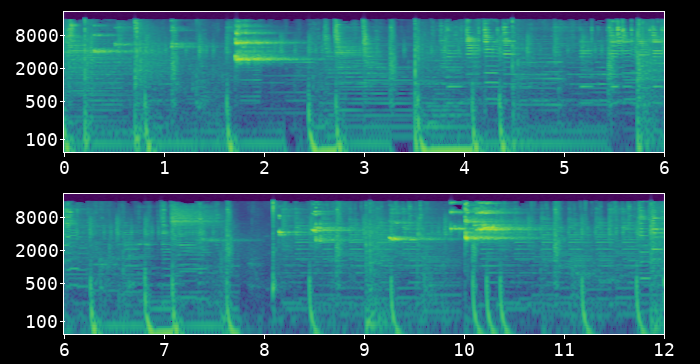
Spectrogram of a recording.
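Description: Background music with a heavy bass beat, over a basketball being dribbled and bounced on a hardwood gym floor in irregular strikes.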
